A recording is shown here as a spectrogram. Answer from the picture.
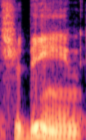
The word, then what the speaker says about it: Sjodin: Drew Shadeen, it's D-R-U, Drew, and Shadeen is S-J-O-D-I-N.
